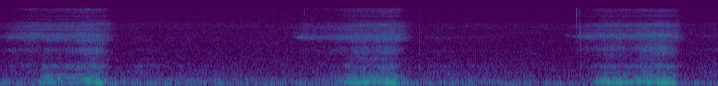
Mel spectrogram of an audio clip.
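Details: Grandmother snoring: three low, rattling snores, about one every three seconds, with quiet breathing between them; ordinary sleep snoring.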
